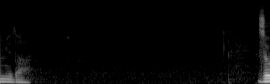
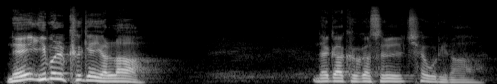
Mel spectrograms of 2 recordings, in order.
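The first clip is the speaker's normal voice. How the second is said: verse to repeat; 3 dB louder than usual. Shown as a demonstration. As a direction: proclaim it phrase by phrase for the congregation. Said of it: "이 말씀을 한번 따라서 해보십시오".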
